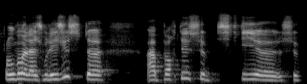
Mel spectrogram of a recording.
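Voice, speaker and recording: Higher-voiced woman with a Parisian accent. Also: brisk. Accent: Parisian French. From France (Paris). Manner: lively, chatty, with frequent fillers. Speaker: radio panel guest. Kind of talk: casual radio discussion.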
